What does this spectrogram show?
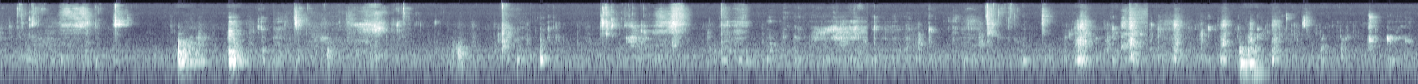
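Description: Close-up eating sounds: chewing rice and air-fried whole Spam with wet smacking mouth sounds and many irregular clicks.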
